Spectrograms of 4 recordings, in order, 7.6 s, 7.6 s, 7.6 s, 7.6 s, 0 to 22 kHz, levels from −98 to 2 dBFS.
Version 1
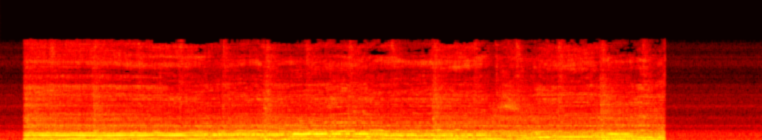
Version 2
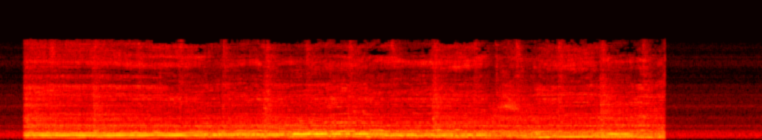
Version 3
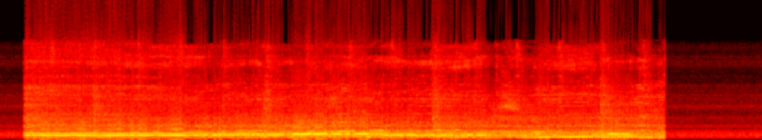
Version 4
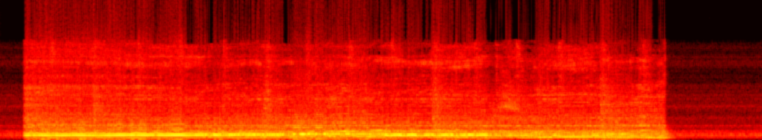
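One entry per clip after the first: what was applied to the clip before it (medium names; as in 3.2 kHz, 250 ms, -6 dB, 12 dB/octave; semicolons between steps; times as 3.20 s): high-pass 490 Hz 24 dB/octave; trim -8 dB
one-sided wavefolder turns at -31 dBFS; trim +6 dB
FDN reverb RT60 0.31 s, low-frequency decay 0.95×, high-frequency decay 0.35×, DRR 3 dB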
